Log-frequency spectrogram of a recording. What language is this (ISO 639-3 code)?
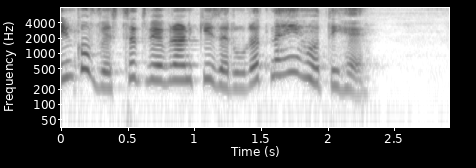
hin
